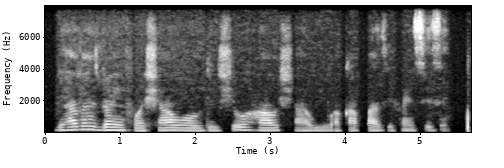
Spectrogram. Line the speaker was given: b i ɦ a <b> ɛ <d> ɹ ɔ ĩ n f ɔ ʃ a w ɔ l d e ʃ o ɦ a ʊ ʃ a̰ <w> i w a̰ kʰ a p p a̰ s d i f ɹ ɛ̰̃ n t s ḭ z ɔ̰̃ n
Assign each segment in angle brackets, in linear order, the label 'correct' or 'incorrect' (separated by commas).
incorrect, correct, correct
